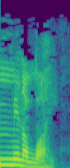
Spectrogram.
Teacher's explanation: ميم ساكنة أضغمت في ميم متحركة، الحكم التجويدي إضغام مثلين صغير يضغم مقدار حركتين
